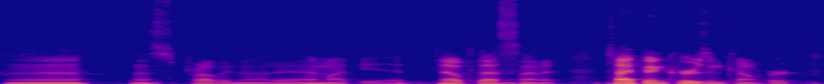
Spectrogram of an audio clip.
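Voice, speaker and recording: Casting note: young man, lowish voice, blunt jokey co-host, swears a lot. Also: brisk. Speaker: co-host of a car-shop livestream. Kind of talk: casual profane chat.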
